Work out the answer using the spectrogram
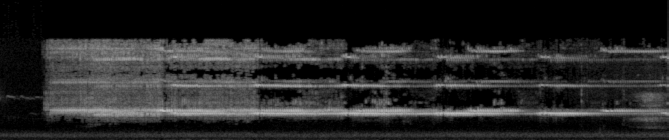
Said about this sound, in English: The bell cricket has a special song, high and clear, and, well, bell-like. The music it makes each autumn cheers those who hear it.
